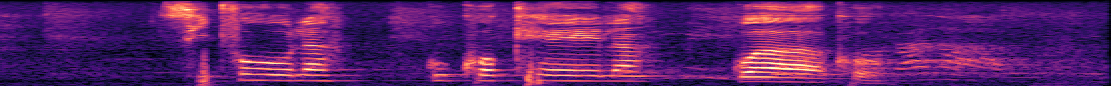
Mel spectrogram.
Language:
Swati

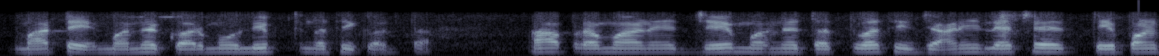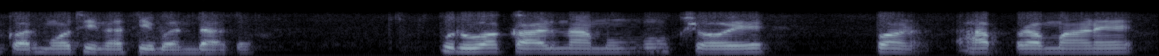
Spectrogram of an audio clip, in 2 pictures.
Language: Gujarati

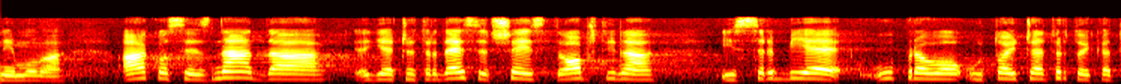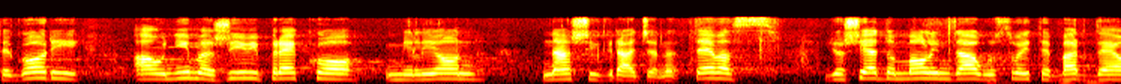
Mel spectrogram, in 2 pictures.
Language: Serbian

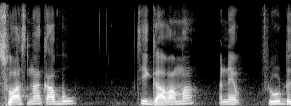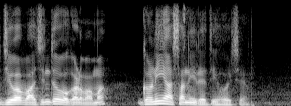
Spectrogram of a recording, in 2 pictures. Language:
Gujarati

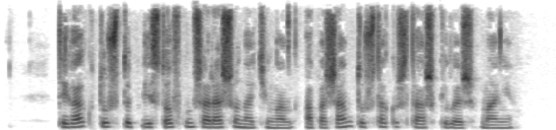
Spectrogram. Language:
Mari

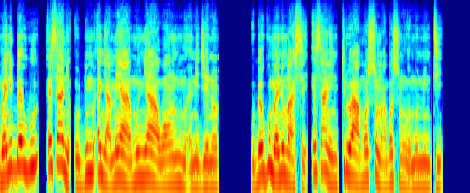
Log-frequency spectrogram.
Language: Akan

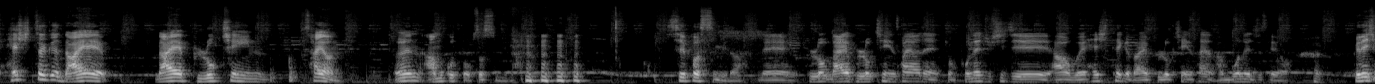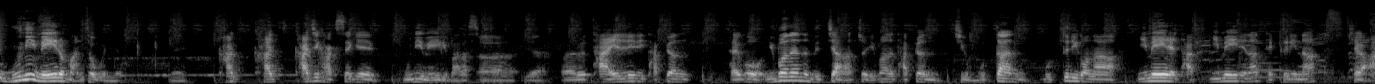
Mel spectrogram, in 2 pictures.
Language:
Korean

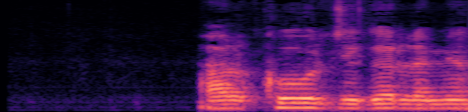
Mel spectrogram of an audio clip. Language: Pashto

